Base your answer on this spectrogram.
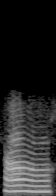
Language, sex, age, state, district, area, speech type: Assamese, female, 18-30, Assam, Sivasagar, rural, conversation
